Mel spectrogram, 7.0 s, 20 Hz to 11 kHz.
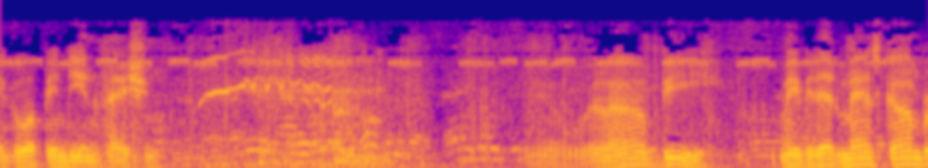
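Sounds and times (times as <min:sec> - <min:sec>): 
faint horse hoof shuffling: 0:00.0 - 0:06.9
speech: 0:00.0 - 0:06.9
horse neighing: 0:01.2 - 0:04.6.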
